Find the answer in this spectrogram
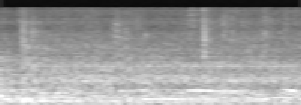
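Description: Indistinct voices murmuring in a café, a steady background of chatter with no clear words.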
